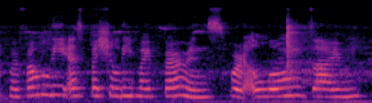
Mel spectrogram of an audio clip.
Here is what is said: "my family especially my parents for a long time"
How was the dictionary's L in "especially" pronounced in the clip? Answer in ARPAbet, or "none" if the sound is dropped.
L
